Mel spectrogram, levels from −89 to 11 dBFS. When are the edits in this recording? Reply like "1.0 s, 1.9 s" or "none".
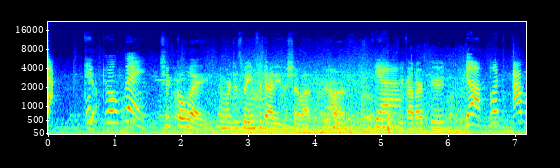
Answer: none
